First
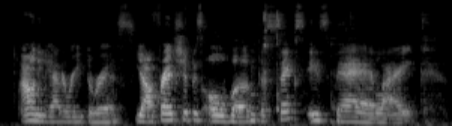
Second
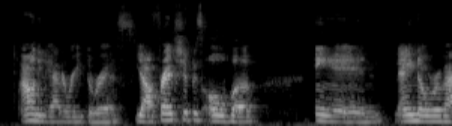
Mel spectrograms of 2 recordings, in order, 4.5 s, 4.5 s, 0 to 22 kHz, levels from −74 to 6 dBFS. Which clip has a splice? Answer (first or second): first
